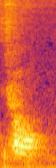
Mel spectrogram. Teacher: in rp with tall you use the dark l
